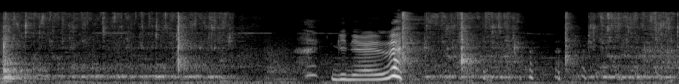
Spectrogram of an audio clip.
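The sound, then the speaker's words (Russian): Steady running water flows from a tap fed by an electric pump at a workplace, to fill a kettle for tea, fairly loud, with a brief rising electronic whine in the middle and a voice speaking over it. “я думаю, там просто электрический насос стоит, который воду качает через этот кран.”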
